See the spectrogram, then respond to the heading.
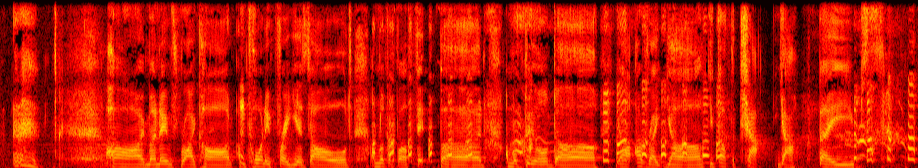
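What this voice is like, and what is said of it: British reality-show contestant impression. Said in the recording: “I can do a pretty good Love Island UK impression, like one of the contestants”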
